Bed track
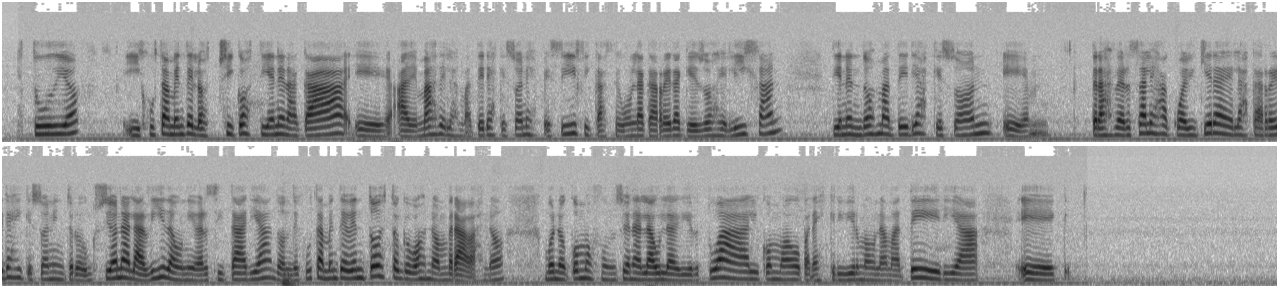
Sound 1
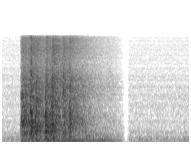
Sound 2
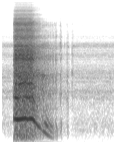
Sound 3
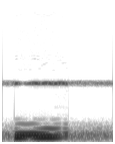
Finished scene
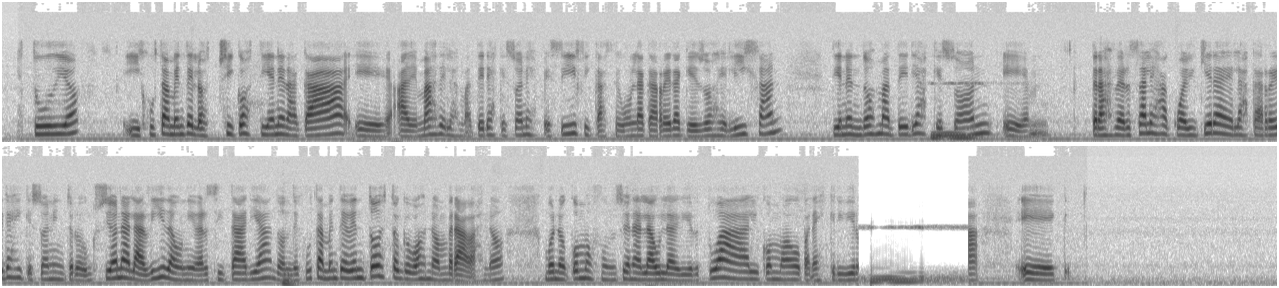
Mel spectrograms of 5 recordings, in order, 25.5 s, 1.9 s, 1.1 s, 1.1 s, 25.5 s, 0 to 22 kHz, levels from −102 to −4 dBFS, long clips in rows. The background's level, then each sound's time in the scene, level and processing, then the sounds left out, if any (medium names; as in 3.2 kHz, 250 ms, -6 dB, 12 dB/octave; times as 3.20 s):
bed track -10.5 dB
9.16 s: add 3 -15.5 dB
21.31 s: replace with 3 -5.5 dB + compression, threshold -33 dBFS
not used: 1, 2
